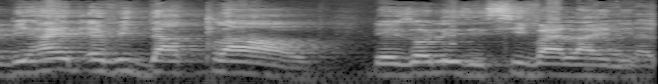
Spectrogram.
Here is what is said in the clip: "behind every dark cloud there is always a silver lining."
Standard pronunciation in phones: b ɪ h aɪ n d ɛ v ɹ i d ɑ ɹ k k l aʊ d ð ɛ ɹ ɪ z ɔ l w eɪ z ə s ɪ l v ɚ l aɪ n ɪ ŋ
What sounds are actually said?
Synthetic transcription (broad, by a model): b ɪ h aɪ n d ɛ v ɹ i d ɑ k k l aʊ d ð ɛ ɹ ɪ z ɔ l w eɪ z ə s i v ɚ l aɪ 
